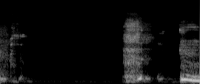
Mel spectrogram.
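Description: A person coughing and clearing their throat in short, loud bursts: one trailing off at the start, then two more about a second and a half in and near the end.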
